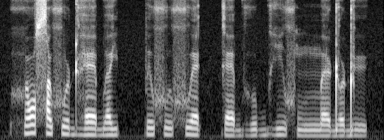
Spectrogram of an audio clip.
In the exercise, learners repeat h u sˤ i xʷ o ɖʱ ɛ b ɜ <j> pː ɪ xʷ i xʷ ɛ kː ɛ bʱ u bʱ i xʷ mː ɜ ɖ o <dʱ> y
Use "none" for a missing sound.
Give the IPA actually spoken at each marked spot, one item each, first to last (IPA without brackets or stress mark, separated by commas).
j, ɖ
